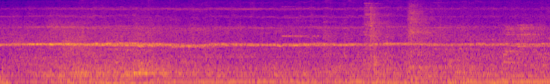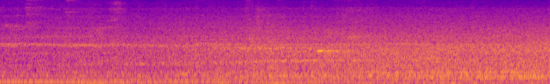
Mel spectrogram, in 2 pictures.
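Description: A Montreal green line metro train runs near LaSalle station, a loud, steady rumble of wheels and motors throughout with a faint squeal, no talking.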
